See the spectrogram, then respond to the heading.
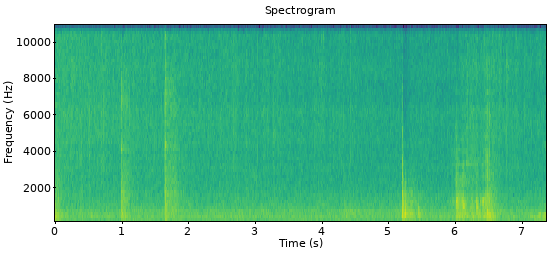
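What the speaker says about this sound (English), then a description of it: "We have our olive oil here, and we're going to add in our shallots first. We're going to get those nice and soft." Shallots cooking in olive oil in a pan, a steady soft sizzle with a few sharp clanks of utensil against pan and a burst of stirring scrapes near the end.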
